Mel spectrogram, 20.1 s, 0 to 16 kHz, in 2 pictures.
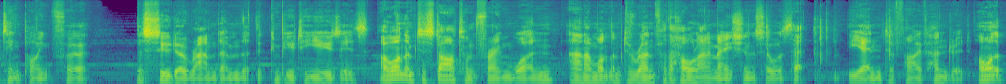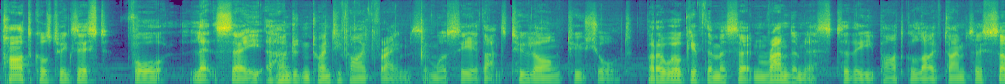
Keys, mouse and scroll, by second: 6.7 click, 7.6 KP_5, 8.1 KP_0, 8.8 KP_Enter, 11.3 click, 13.3 KP_1, 13.5 KP_2, 13.7 KP_5, 14.2 KP_Enter, 16.9 click.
